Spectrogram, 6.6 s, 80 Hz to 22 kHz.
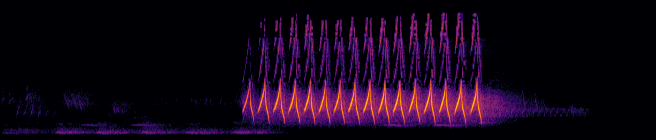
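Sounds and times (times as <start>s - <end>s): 
Chipping Sparrow trill of high dry chipping notes: 0.0s - 5.0s.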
